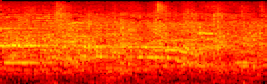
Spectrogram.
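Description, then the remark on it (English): A large basketball crowd at a game with Pisgah, late in the second quarter, roars and shouts continuously, a loud, dense wall of cheering with a few voices rising above it throughout. “Definitely took away our momentum, and it's got the crowd hops.”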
